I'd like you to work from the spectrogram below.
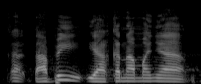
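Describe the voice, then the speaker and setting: Middle-aged male pastor, high voice, sermon delivery that swings between loud and hushed, church hall with long echo. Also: measured pace, smooth.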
